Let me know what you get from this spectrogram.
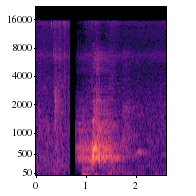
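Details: A Rottweiler, angry at kids poking it, gives one deep, rough bark that swells quickly and then trails off.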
